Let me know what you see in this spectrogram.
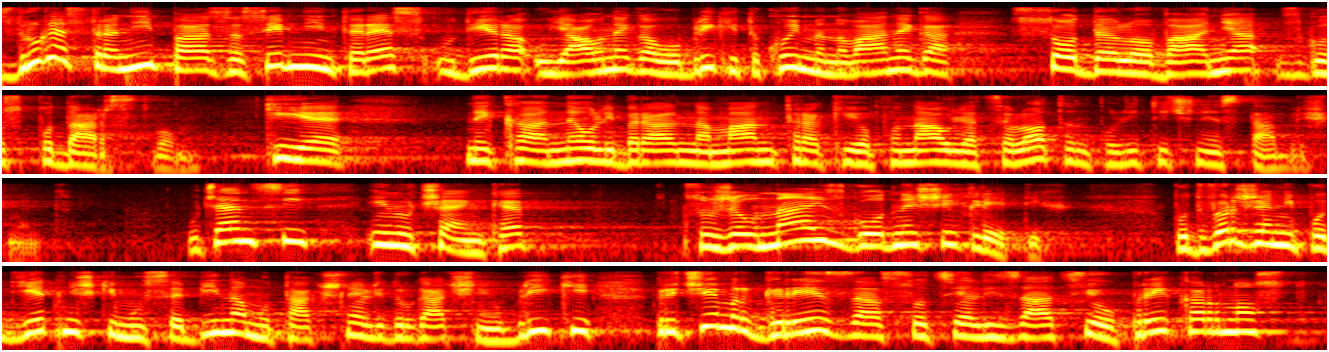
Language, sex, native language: Slovenian, female, Slovenian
